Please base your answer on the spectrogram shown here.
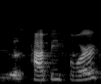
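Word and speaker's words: HAPIfork: Happy Fork. It's spelled HAPI.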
